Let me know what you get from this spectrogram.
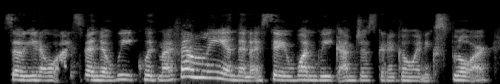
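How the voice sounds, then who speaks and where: A woman answers as a guest on a radio interview, explaining things steadily and in a measured way. She is a travel and food writer from India. Her pitch is in the everyday middle range. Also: a bit bright. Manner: measured and explanatory, with some fillers.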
